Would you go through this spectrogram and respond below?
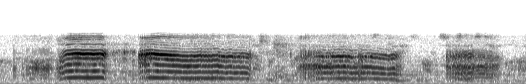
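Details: Dog whose voice resembles a remote control car, giving drawn-out, buzzy, harmonic whines in four bursts of about half a second to one and a half seconds, each wavering slightly in pitch, with quiet room noise between.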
